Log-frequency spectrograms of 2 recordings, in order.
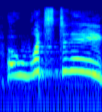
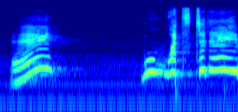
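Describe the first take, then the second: First: Higher, eager cry out the window; joyful cry. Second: Higher, louder call to the street below. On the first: Scrooge calling down to a boy in the street, joyful cry. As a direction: call out with giddy joy. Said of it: "cried Scrooge". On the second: Scrooge calling down to a boy in Sunday clothes, loud happy call. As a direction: shout down to the boy, delighted. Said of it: "calling downward to a boy". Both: Acted.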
